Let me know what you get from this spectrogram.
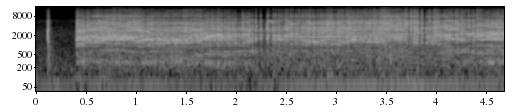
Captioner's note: metal scraping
